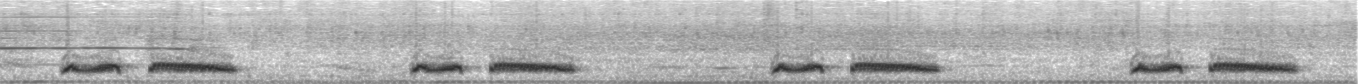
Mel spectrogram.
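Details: Spotted dove lure bird, about five years old, kept at home, pressing a rival: four evenly spaced low coo pairs, each a short note then a longer one, roughly every two seconds, a faint high tone at the start.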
